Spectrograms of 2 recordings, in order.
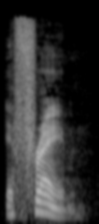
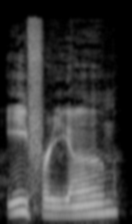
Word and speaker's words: Ephraim: It is Ephraim. It is not Ephraim. Do not say that, please. So it is not E-P-H-R-I-U-M. The A and an I form together, Ephraim. So if the way I say it bothers you, repent.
